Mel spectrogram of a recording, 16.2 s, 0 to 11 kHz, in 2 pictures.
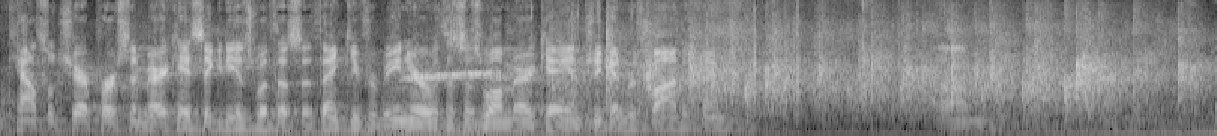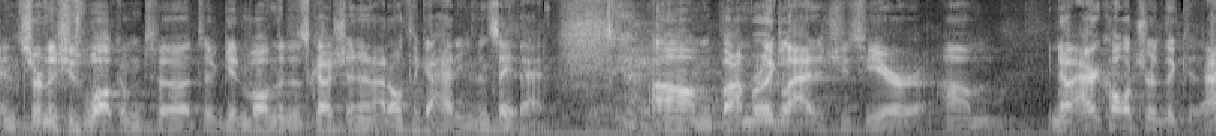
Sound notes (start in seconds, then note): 5.2 applause; 12.0 laughter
